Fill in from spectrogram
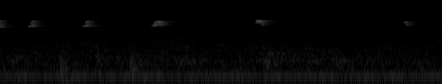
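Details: Baby chicken, four days old, hatched from a classroom-incubated egg and kept on freshly changed bedding, uttering six sharp high peeps, spaced irregularly across three seconds, with a faint steady hum beneath.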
